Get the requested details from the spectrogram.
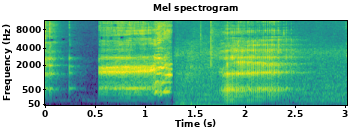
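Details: Woman burping: a loud, drawn-out, voiced belch followed by a second rumbling one.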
